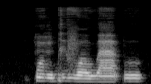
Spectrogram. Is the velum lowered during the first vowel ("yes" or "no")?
yes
